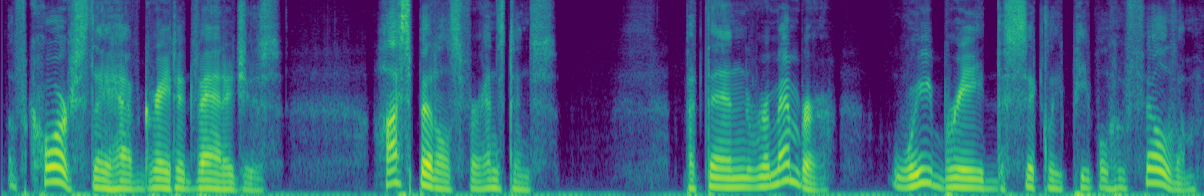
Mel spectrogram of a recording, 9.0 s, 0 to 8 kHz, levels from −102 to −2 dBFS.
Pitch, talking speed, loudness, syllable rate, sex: 135 Hz, 125 wpm, -20 LUFS, 4.7 syllables/s, male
